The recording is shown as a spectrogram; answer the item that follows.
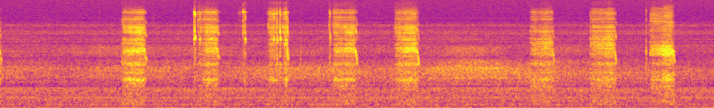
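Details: Barn owl pair calling softly while preening each other in a nest box at the University of Florida: nine or so clipped, scratchy rasps at uneven spacing, with a steady low hum underneath.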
